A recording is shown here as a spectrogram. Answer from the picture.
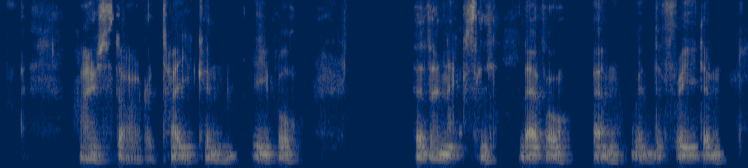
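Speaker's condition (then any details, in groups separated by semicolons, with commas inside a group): Cerebral palsy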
